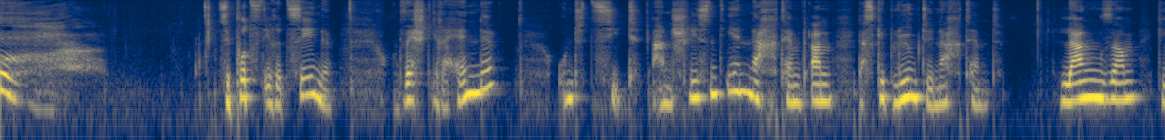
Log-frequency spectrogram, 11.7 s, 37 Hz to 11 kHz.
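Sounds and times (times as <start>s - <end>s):
speech: 0.0s - 0.3s, 2.2s - 10.0s, 10.6s - 11.6s
person imitating a very tired woman yawning: 0.0s - 1.1s.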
